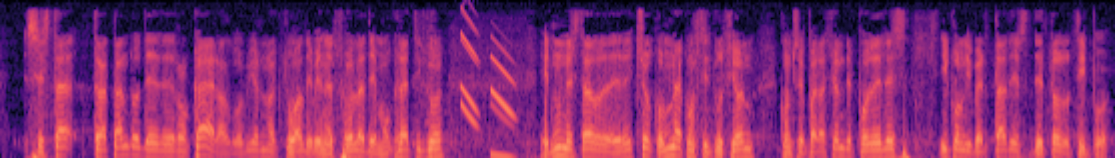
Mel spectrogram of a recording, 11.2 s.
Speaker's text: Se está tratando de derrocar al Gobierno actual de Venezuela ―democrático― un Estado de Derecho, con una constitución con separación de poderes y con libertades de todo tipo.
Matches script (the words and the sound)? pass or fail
fail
